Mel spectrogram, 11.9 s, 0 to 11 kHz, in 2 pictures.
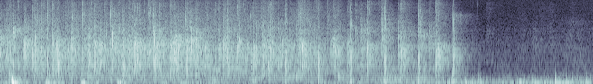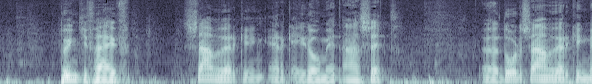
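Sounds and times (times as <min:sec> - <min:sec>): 
crowd applauding: 0:00.0 - 0:04.8
speech: 0:06.6 - 0:10.0, 0:10.8 - 0:11.8.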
